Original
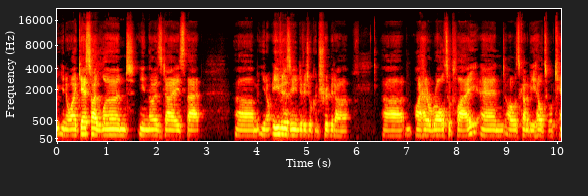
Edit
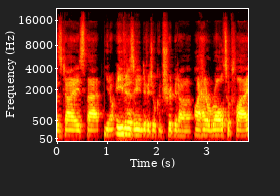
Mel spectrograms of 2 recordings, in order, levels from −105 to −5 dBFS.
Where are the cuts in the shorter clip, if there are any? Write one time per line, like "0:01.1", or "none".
0:00.9
0:02.7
